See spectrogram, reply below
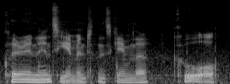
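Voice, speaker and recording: A man's voice: lowish voice, steady tone, fast talker, creaky, a little mellow, a little hiss or hum. A man giving casual, joking commentary while playing a video game, often breaking into laughter.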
